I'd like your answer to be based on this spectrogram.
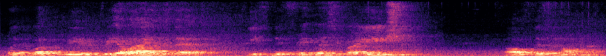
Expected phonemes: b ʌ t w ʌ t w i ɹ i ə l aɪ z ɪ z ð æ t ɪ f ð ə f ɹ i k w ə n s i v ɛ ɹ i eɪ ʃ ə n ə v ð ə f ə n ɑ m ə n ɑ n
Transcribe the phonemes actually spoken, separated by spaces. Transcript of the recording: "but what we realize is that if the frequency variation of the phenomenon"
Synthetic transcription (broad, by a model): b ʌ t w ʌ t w i ɹ i ə l aɪ z ɪ z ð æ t ɪ f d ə f ɹ i k w ə n s i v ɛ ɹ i eɪ ʃ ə n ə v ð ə f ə n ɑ m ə n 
